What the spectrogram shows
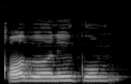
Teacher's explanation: قبلکم قاف کو موٹا کرنا ہے اور با کے ساتھ ملانا ہے. با قلقلہ میں سے قلقلہ کرنا ہے. قبلکم لیکم لام کو باریک کرنا ہے.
